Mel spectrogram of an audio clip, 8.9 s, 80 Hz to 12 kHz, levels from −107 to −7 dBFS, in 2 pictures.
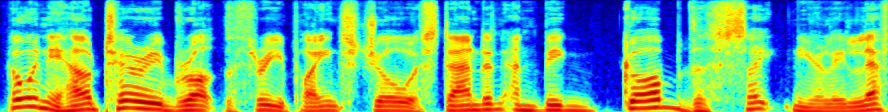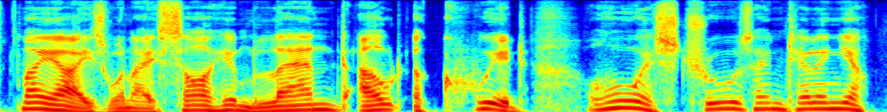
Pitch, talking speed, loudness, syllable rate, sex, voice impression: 150 Hz, 225 wpm, -17 LUFS, 4.9 syllables/s, male, very masculine, very adult-like, very middle-aged, thick, very tensed, very powerful, very bright, slightly soft, very clear, very fluent, slightly raspy, cool, intellectual, very refreshing, sincere, slightly calm, mature, friendly, reassuring, very unique, slightly elegant, very wild, sweet, very lively, kind, very intense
